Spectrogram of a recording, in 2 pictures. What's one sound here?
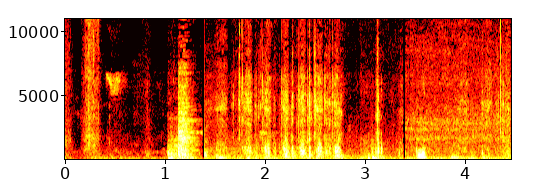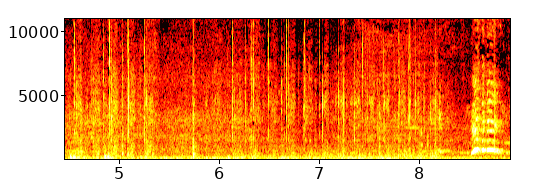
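A marking gauge scrapes along wood.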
